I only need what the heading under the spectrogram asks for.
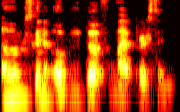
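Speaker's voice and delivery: soft, casual, typical dudebro voice. Speaker mimicking how some guys hold the door, impression of a typical guy. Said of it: "that was my guy impression".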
